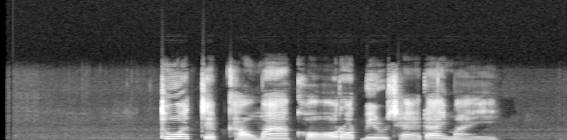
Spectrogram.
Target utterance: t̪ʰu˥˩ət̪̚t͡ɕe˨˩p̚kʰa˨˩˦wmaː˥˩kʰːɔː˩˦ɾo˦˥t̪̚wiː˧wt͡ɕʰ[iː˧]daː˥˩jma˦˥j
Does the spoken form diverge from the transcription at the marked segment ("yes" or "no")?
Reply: yes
